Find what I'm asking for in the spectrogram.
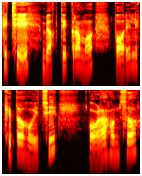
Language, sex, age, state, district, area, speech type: Odia, male, 18-30, Odisha, Cuttack, urban, spontaneous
